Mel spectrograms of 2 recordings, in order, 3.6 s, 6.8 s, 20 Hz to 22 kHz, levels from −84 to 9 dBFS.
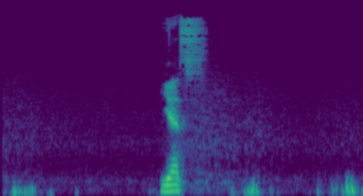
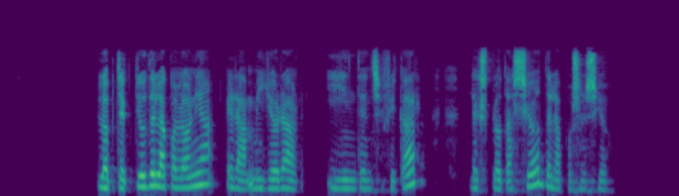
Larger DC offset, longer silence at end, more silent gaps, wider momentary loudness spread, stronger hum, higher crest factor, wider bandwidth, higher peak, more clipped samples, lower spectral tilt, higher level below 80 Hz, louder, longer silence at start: neither; second, 0.05 s vs 0.75 s; second, none vs 3.14-3.25 s; first, 26 LU vs 12 LU; neither; about the same, 24 dB vs 22 dB; first, 16 kHz vs 8.4 kHz; about the same, -4 dBFS vs -6 dBFS; neither; first, -4.5 dB/octave vs -2.5 dB/octave; first, -54 dBFS vs -70 dBFS; about the same, -24 LUFS vs -26 LUFS; second, 0.1 s vs 1 s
